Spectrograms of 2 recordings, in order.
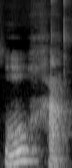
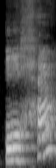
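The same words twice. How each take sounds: First: Hoja in two separate beats; hoja split in syllables. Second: Said in the usual way. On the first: Shown as a demonstration. Teacher showing pupils the two syllables, hoja syllable by syllable. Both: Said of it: "duas sílabas".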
